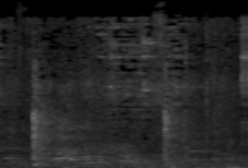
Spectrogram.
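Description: Hard footsteps on paving, two sharp steps about a second apart, over street ambience with faint voices.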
